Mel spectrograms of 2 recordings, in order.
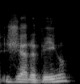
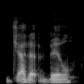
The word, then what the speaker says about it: Jadotville: It follows the 5-day siege at, if you're pronouncing it the French or Belgian way, I suppose it's Jadotville.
